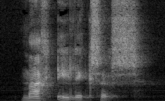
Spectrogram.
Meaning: plural of maagelixer
- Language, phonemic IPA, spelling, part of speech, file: Dutch, /ˈmaxelɪksərs/, maagelixers, noun, Nl-maagelixers.ogg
